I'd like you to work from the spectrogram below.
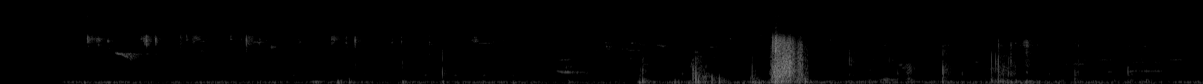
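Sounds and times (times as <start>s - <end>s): faint birdsong: 0.7s - 12.0s.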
